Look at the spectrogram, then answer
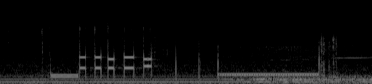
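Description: Telephone keypad being dialed in the video game Alan Wake Remastered: a series of distinct DTMF touch-tone beeps in quick rhythm, followed by a longer steady tone, over a low background hum.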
